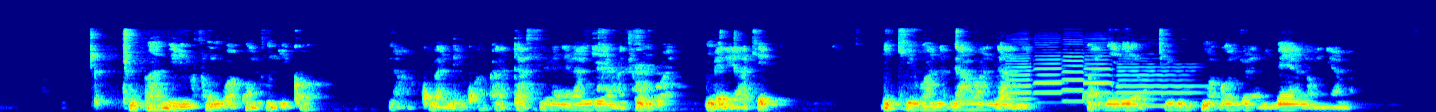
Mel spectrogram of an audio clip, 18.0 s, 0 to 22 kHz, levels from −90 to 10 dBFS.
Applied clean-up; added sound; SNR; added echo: classical method WPE with log-MMSE.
